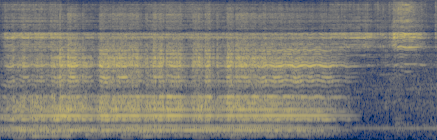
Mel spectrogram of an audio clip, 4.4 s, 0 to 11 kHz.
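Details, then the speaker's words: Mid-1950s Airline portable record player, amplifier repaired and warmed up: music thin, crackly and distorted with constant hiss; the amplifier works but the phono cartridge is worn out and needs replacing. "what that's telling me I'm gonna shut this off is that the cartridge here is shot so we're gonna have to get that replaced"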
